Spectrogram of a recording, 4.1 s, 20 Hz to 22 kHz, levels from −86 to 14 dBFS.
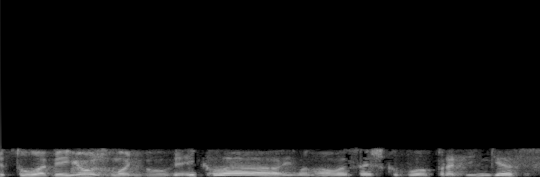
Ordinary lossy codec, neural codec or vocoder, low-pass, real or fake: AAC, 16 kbps; none; 3.6 kHz; real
